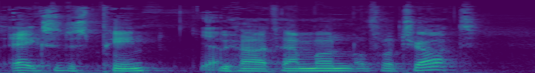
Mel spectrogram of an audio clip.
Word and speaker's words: Xidus Pain: Just kidding, Exodus Pain. What joke? You're right, it was Xidus Pain. It was, no. Aye. I think he's wrong. I think he's saying his name wrong. There you go. Well, according to him, the owner of the name, it's Exodus Pain.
